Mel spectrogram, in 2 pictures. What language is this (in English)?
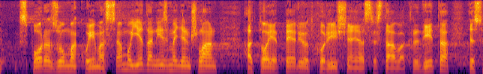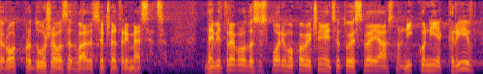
Serbian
